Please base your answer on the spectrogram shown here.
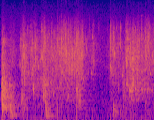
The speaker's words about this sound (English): He glances around, then dips his hands in a wash basin.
